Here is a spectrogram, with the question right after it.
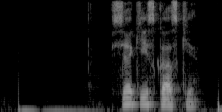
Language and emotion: Russian, neutral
